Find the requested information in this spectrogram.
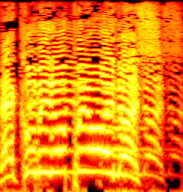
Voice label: brit behind us; player; Source Engine; dod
